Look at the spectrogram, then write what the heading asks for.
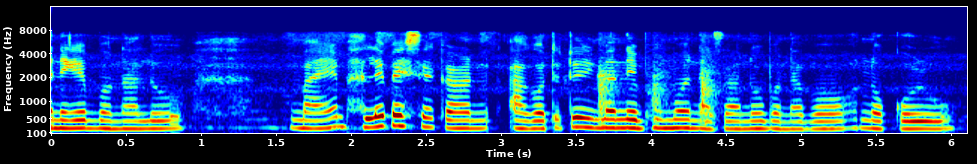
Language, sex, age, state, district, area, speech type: Assamese, female, 18-30, Assam, Sivasagar, rural, spontaneous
